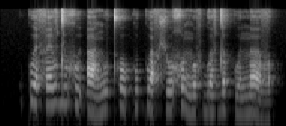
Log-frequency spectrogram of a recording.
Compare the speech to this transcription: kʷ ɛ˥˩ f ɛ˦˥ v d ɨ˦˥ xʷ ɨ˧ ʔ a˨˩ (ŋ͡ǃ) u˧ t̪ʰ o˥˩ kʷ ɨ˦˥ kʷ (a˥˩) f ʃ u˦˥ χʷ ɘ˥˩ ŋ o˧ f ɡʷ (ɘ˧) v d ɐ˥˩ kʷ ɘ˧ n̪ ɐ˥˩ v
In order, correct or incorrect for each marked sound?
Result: incorrect: ŋ, correct, incorrect: ɛ˧

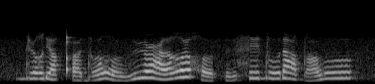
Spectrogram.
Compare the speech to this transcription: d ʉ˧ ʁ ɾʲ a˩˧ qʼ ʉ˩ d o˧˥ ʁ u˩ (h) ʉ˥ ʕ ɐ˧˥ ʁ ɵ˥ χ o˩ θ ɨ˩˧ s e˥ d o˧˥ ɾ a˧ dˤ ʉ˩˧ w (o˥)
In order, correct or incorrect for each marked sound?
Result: incorrect: ɣ, correct

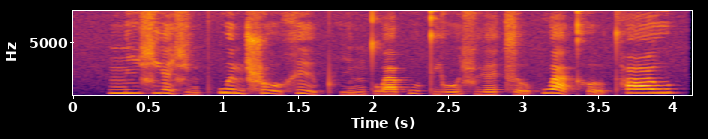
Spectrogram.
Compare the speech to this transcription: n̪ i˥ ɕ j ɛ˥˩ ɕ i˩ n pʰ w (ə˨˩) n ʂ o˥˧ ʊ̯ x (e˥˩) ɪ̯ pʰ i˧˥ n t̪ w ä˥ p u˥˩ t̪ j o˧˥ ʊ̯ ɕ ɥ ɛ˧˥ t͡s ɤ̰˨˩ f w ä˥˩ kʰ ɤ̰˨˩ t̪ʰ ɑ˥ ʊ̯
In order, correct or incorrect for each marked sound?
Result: incorrect: ə˥˧, correct

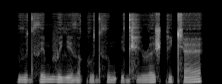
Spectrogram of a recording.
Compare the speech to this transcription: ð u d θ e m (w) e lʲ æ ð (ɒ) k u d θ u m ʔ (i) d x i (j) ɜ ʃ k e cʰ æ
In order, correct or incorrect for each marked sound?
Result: incorrect: v, correct, correct, incorrect: ɹ

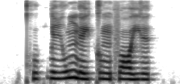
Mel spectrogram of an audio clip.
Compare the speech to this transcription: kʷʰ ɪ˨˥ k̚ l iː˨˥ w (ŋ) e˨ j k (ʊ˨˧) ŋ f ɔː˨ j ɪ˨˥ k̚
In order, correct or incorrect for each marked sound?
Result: correct, incorrect: ʊ˨

